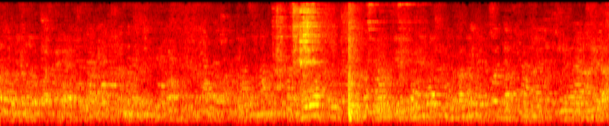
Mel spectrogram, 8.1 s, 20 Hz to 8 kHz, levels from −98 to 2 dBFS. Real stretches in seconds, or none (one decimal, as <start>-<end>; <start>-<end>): 0.0-1.5; 3.3-5.1; 5.8-8.1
